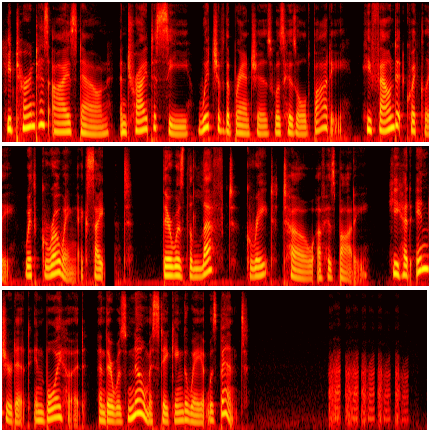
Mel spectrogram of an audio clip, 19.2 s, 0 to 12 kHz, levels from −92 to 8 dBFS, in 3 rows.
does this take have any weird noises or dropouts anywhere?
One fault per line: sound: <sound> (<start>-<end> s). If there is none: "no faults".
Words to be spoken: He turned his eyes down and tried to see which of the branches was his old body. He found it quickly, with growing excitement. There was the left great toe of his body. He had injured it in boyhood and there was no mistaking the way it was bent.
sound: dropout (7.9-8.1 s)
sound: laugh (17.7-18.9 s)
